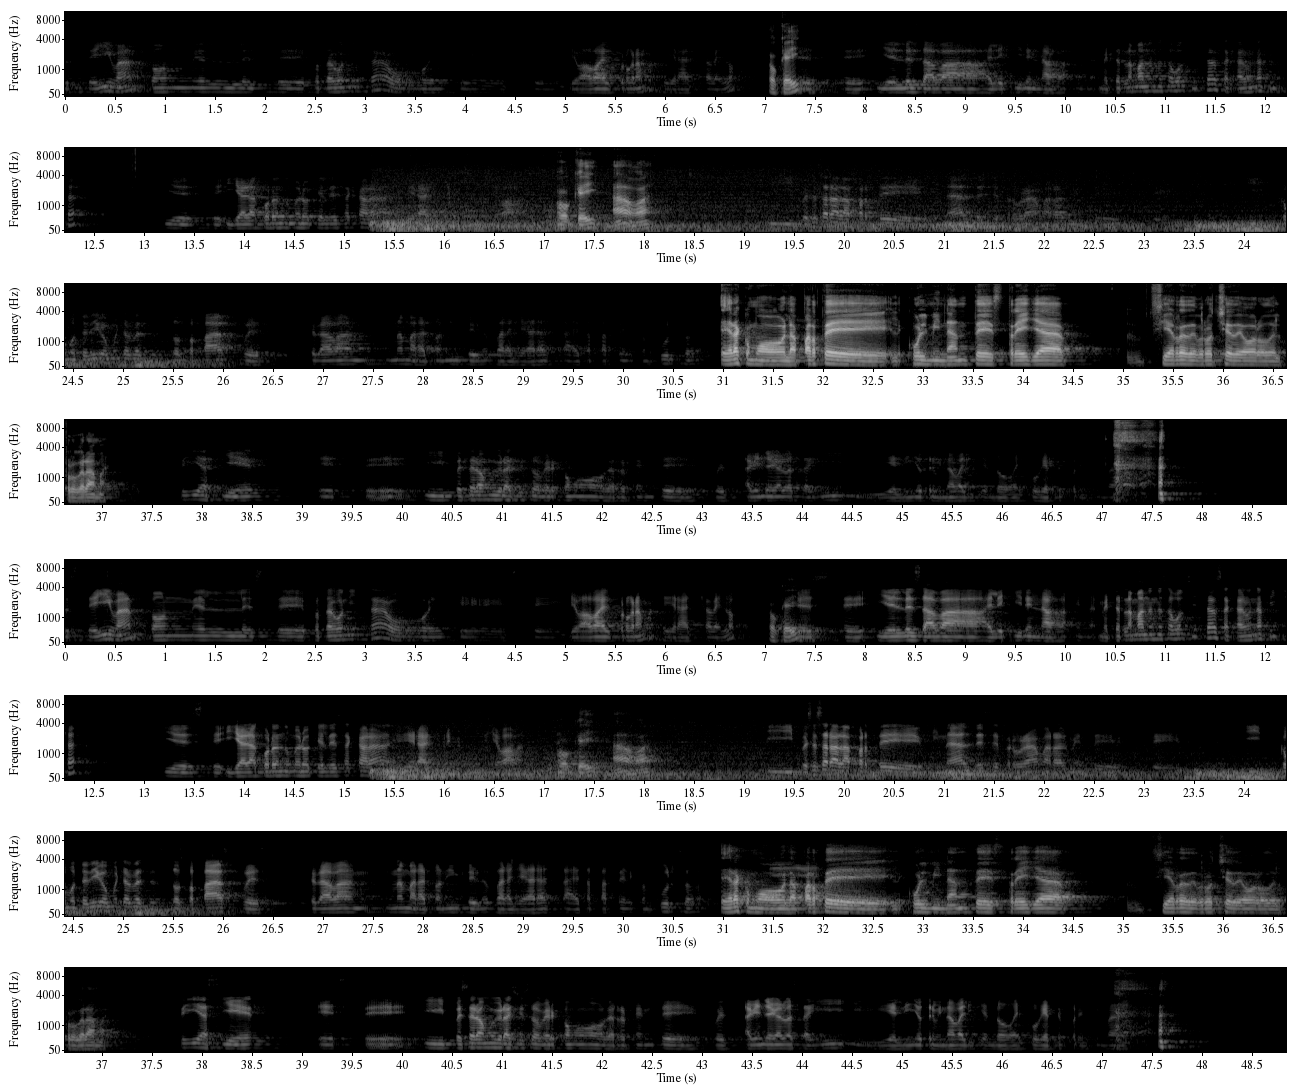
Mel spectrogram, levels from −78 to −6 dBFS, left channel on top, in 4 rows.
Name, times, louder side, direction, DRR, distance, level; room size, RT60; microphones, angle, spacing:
voice 1, 0.0-4.4 4.7-6.7 7.3-12.3 13.2-16.8 17.1-17.2 19.2-22.8 23.1-23.4 24.0-26.4 26.9-30.8 31.5-32.0 37.8-38.5 39.2-39.3 39.6-47.3, right 6 dB, 50° right, 13 dB, 0.7 m, -51 dB
Thunder / Rain, 15.3-26.0, left 1 dB, 30° left, 1.3 m, -53 dB
voice 2, 17.1-18.1 31.0-34.4 35.0-37.1 47.1-47.6, left 8 dB, 55° left, 19 dB, 0.4 m, -36 dB
12.0 x 11.5 x 6.2 m, 1.1 s
head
